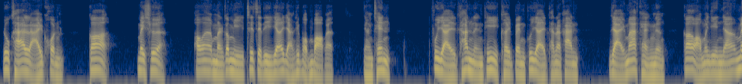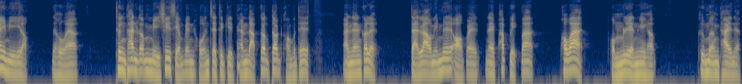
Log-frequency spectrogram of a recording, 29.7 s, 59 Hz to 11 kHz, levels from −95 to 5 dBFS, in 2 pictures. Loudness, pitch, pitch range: -24 LUFS, 115 Hz, 100-130 Hz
